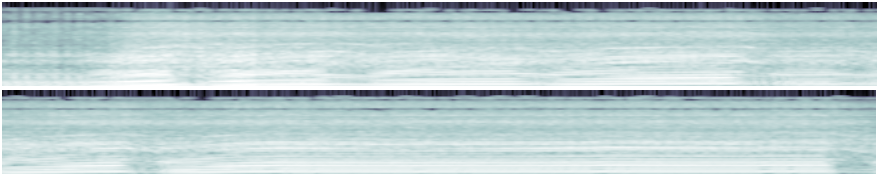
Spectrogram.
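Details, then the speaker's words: Tanaka hedge trimmer, two-stroke, after a gearbox repair for blades that would not rotate, started on choke with the throttle locked: revs up and down cleanly with a steady buzz, no grinding or slipping, blades now turning; normal running. "i'll just start off and show you the blades rotating because it's all it's all good now"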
